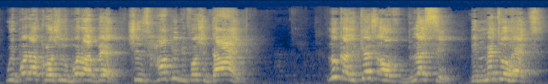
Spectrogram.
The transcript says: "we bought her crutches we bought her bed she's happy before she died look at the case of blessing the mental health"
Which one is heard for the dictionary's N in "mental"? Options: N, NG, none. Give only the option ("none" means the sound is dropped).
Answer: none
